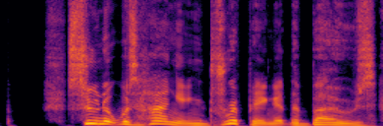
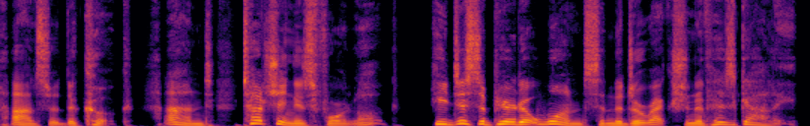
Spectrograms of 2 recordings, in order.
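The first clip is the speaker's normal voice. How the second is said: usual speaking voice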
